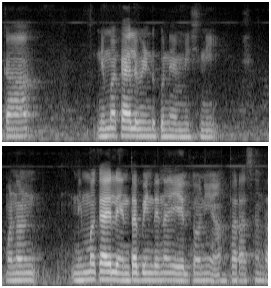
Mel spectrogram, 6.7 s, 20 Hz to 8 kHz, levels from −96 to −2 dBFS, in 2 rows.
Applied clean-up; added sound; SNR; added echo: none; none; none; none.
